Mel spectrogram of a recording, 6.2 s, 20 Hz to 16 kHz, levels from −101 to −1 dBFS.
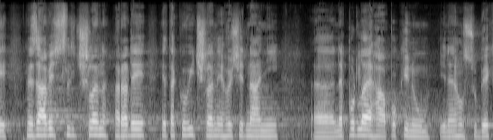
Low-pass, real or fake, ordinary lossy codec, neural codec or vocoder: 14.4 kHz; real; AAC, 48 kbps; none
